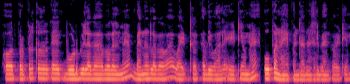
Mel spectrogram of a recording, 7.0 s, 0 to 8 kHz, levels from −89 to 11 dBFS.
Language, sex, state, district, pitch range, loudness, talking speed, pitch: Hindi, male, Bihar, Muzaffarpur, 120-130 Hz, -17 LUFS, 255 wpm, 125 Hz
